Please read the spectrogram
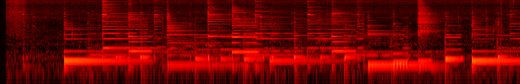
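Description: Solo acoustic guitar starting about a second in, notes picked one after another over an alternating bass line: the instrumental intro of a country song.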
